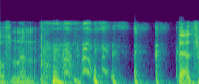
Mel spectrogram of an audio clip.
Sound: laugh

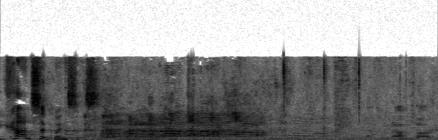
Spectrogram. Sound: laughter

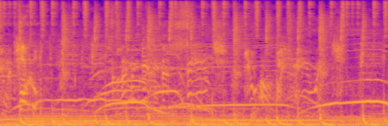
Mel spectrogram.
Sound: group cheering

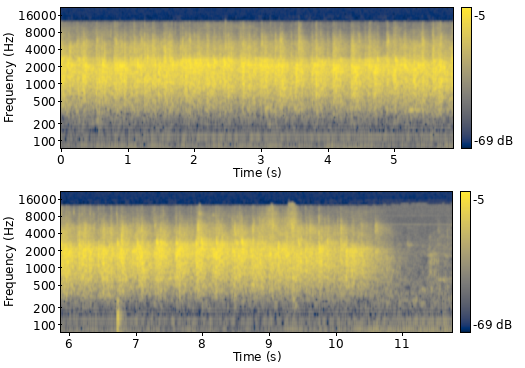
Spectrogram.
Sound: applause

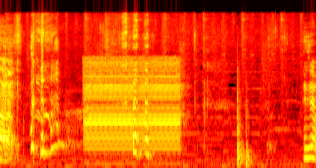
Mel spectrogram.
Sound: buzzer rings

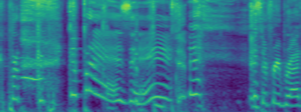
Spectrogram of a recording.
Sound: stammering

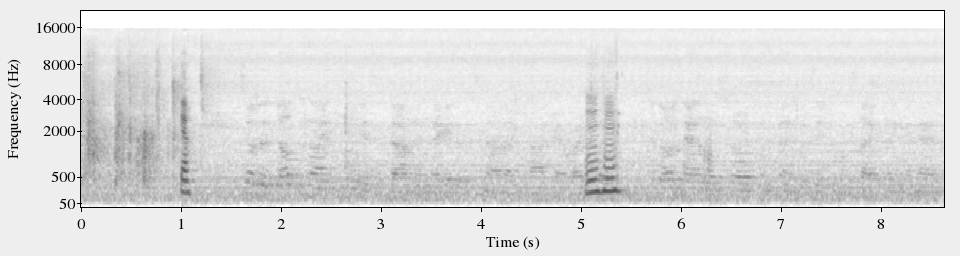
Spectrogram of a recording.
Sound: applause

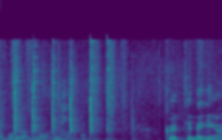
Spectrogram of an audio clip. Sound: laughing

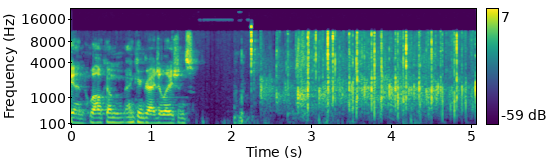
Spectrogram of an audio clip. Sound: audience applauding

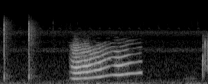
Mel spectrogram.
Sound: squeaky fart

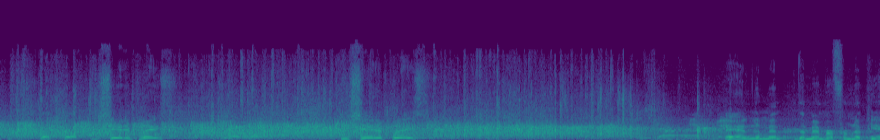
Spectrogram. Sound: applause

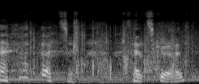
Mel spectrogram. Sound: Eugene laughing

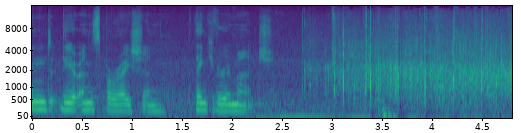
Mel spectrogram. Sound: applause

